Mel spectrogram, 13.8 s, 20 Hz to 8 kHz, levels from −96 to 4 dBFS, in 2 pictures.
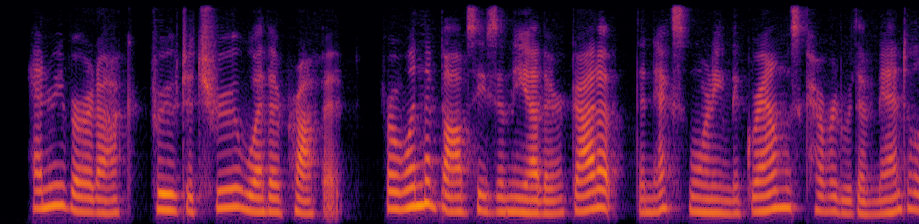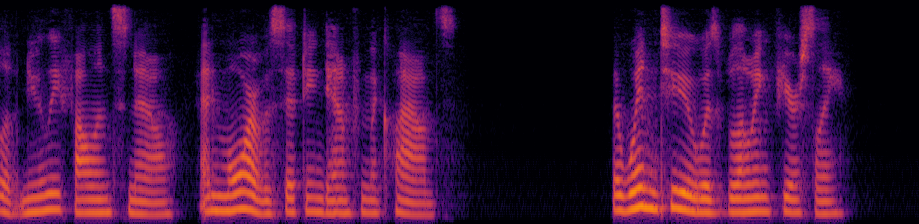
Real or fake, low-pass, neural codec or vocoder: fake; 7.2 kHz; codec, 16 kHz, 0.8 kbps, ZipCodec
